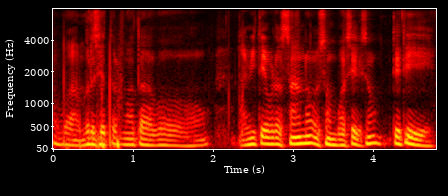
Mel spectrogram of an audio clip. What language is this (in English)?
Nepali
